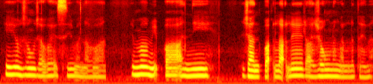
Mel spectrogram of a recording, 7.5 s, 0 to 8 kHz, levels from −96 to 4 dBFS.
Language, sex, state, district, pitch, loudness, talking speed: Wancho, female, Arunachal Pradesh, Longding, 175 Hz, -21 LUFS, 145 wpm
